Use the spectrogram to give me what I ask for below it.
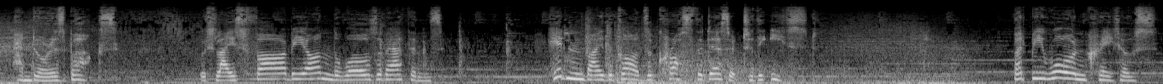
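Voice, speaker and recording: A mysterious oracle, slow, knowing, ominous; game cutscene, music under. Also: female voice, medium pitch. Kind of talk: video game cutscene acting. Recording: loud music behind.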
